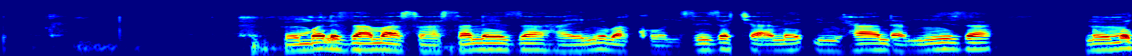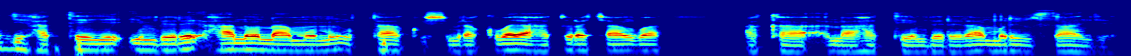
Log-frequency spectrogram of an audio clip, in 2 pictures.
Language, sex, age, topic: Kinyarwanda, male, 18-24, health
